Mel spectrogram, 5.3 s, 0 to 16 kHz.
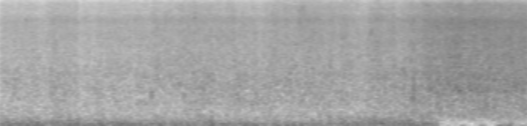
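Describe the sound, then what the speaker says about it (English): Gusty wind roars across a sailboat near an island, a loud, continuous rush of wind noise against the microphone mixed with water wash, easing slightly near the end. "The wind speed is going, changing 15 knots up and down."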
